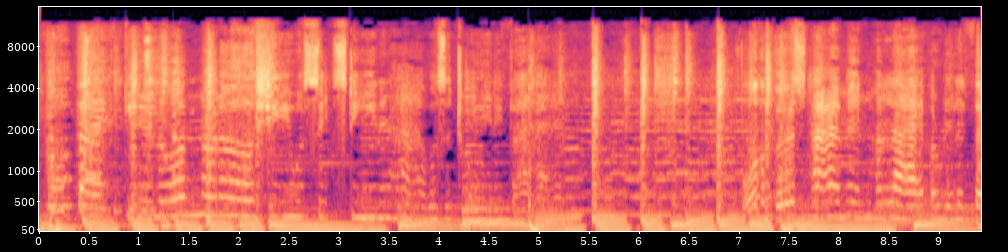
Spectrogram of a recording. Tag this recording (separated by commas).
Music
